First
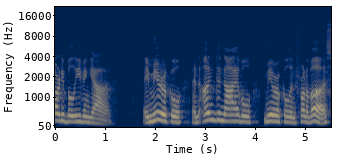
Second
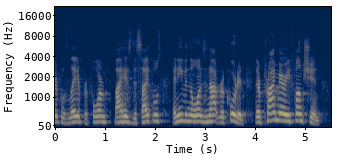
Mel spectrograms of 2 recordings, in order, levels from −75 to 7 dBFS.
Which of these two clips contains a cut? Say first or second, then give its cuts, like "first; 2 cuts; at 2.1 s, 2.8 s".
second; 1 cut; at 1.1 s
